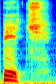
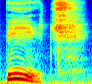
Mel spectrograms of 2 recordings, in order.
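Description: First: "Bitch" with a short clipped i; "Bitch" short i, not long ee; short vowel. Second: "beach" with a long stretched ee, pitched up; "beach" held long, never short; long vowel. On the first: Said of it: "앞에 것은 짧게 발음해야 돼요". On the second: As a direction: draw out the ee in "beach". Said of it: "길게 발음하는 게". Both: Shown as a demonstration.

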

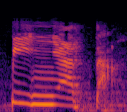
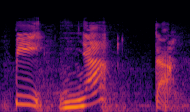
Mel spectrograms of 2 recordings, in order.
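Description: First: "piñata" stretched slowly, each syllable clear; slow, drawn out. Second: "Piñata" said very slowly with a lengthened last a. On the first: Teacher introduces "piñata" slowly to pupils. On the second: Teacher sounds out "Piñata" very slowly for children. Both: Shown as a demonstration. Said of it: "vamos a pronunciar".

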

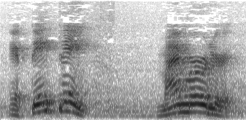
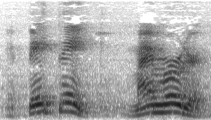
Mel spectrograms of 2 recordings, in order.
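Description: The two takes are said the same way.

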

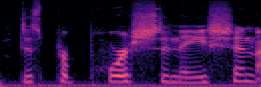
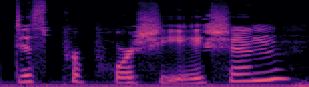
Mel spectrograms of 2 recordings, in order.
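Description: First: "disproportionation" with the n sounded, ending shuh-NAY-shun; retry "disproportionation" as dis-pro-por-shuh-nay-shun; careful second go at "disproportionation", middle n kept; corrected retry. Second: "disproportionation" with the n dropped, ending shee-AY-shun; fumbled "disproportionation", missing its middle n; mispronounced word. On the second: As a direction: stumble on "disproportionation" as dis-pro-por-shee-ay-shun. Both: Real, not acted. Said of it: "I just cannot say that word right".

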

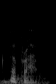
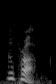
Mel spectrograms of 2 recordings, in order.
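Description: First: Low, soft throwaway; murmured low "No problem."; low mumble. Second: High bright reassurance; sing-song "No problem." up top; high cheery. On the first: Second take of the same phrase. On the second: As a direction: toss off "No problem." high and loud. Host reassures caller, repeats phrase. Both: Real, not acted.

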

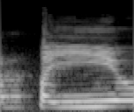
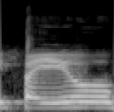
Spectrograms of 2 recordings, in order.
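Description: First: ਪਈਓ as pa-ee-o; correct long ee. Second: ਪਈਓ as short pe-o; wrong short form. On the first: Teacher stating the required reading, ਪਈਓ with long ee. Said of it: "ਉਚਾਰਨ ਕਰਨਾ ਹੈ". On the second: Teacher showing what not to say, ਪਈਓ as pe-o. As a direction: drop the long ee from ਪਈਓ, pe-o. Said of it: "ਪਈਓ ਵੀ ਗਲਤ ਉਚਾਰਨ ਹੋਵੇਗਾ". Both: Shown as a demonstration.

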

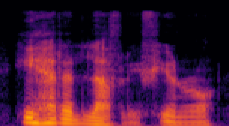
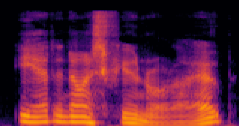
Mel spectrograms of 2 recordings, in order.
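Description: First: Even, understated reassurance in a refined voice; obliging. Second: High-starting, inquisitive Cockney woman; old Cockney patient. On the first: A narrator's reading. Visitor humours patient about funeral, mildly obliging. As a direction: answer obligingly, without Cockney. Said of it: "said Henrietta obligingly". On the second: Acted. Patient asks visitor about funeral, inquisitive Cockney. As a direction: ask hopefully in a Cockney old-lady voice.

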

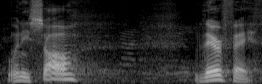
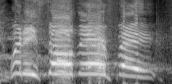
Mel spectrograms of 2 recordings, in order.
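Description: First: Soft and low, barely above a breath; hushed preaching. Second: High, loud and slow, leaning on saw; shouted preaching. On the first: Pastor winding down the sermon, soft and low. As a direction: let it fall quiet after the storm. After "land this plane", whew. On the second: Pastor crying out to the congregation, loud and slow. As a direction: ring it out to the back row. Climax of the sermon list. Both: Acted.

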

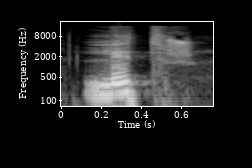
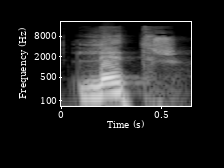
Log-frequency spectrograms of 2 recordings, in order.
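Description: First: Said in the usual way. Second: لتر whispered with no voice; whispered echo. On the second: Shown as a demonstration. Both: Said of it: "teacher repeats word".

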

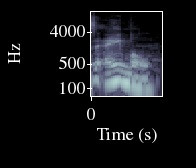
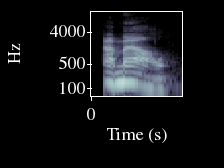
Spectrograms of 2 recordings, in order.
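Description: First: "Amel" said as AY-mel, stress on the first syllable; accented name. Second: "Amel" said as uh-MEL, stress on the second syllable; "Amel" as uh-MEL, last syllable stressed; corrected name. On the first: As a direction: say "Amel" with a long AY at the start. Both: Shown as a demonstration. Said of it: "I'm just gonna say that differently".

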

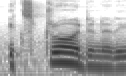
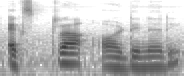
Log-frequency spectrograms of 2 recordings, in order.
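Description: First: EXTRAORDINARY with extra and or merged, ek-STROR-dinary; correct extraordinary. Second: EXTRAORDINARY split as EXTRA-ORDINARY, softer; wrong extraordinary. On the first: Teacher modelling the word, Extraordinary merged into ek-STROR-dinary. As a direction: run Extraordinary together as ek-STROR-di-nary. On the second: Teacher showing the error, extraordinary softly split into extra ordinary. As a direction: sound extraordinary as two words, extra ordinary. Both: Shown as a demonstration. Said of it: "it's not extraordinary".

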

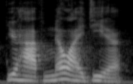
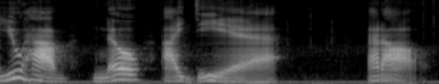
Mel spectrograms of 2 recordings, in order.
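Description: First: Said in the usual way. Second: Dramatic slow. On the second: Acted. Teasing viewers about cracking voice.

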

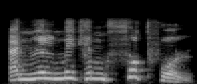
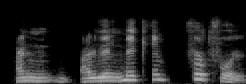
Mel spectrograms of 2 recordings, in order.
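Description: First: Slow, loud, raised verse declaimed; solemn reading. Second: Said in the usual way. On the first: Shown as a demonstration. Preacher quoting the verse to the congregation, loud and solemn. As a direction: proclaim it like holy writ.

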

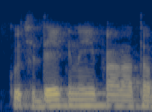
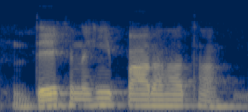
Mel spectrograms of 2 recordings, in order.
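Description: First: Quick rushed retelling; fast. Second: Said in the usual way. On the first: A narrator's reading. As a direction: rattle it off quickly. Narrator repeats phrase faster.

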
